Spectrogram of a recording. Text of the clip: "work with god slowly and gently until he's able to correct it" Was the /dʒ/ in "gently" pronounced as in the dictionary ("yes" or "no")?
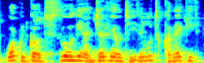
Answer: yes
